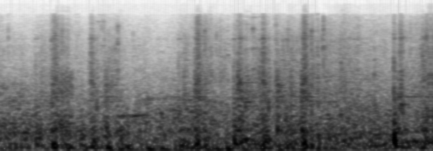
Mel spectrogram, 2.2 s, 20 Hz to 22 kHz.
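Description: Player character's running footsteps in Battlefield 6, a rapid, steady patter of soft thuds that sounds loud and close, layered over busy game ambience.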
